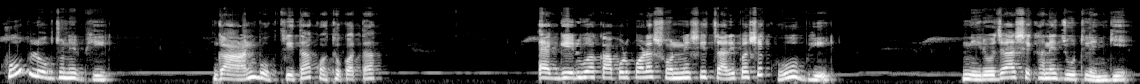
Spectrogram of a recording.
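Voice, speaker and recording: A woman narrating a classic short story in a slow, measured reading. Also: mid-range voice, a little mellow. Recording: distant mic, faint background music.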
